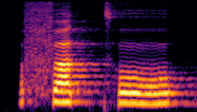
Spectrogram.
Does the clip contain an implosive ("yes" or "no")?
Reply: no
